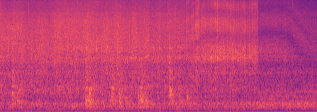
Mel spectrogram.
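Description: Sliced onions sizzling in hot oil in a pot while being stirred with a wooden spoon, with a few faint spoon knocks; they are being fried toward brown and crisp. The sizzle drops quieter about five seconds in.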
